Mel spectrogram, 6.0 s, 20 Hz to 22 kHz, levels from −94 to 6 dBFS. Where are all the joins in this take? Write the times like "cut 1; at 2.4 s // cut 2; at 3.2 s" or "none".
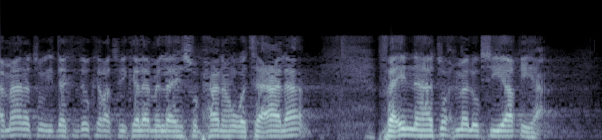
cut 1; at 4.8 s

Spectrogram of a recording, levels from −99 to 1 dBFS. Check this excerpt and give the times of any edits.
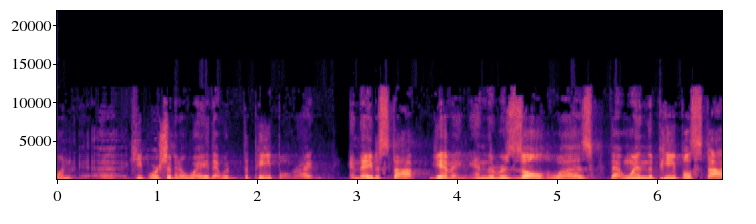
cut 1; at 1.2 s // cut 2; at 1.8 s // cut 3; at 2.8 s // cut 4; at 3.2 s // cut 5; at 5.4 s

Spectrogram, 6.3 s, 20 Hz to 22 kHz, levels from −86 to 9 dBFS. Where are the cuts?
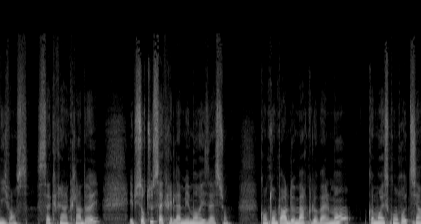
none

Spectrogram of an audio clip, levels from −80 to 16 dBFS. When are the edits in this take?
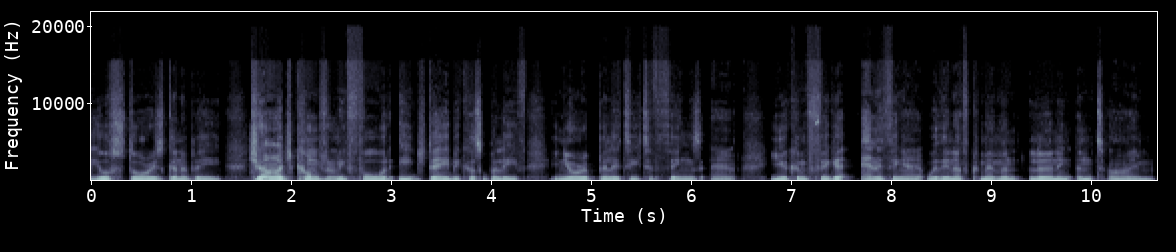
cut 1; at 3.9 s // cut 2; at 5.7 s

